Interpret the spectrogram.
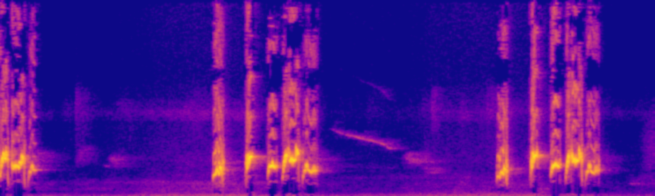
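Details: Red-whiskered bulbul singing as a lure for wild birds to come and fight. Repeated cheerful phrases of five or six quick, slurred chirps recur about every three seconds, with short silences between.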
